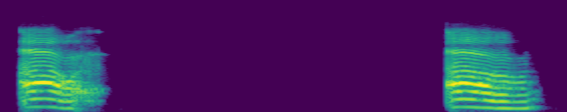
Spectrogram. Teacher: make sure to give that sound from the middle of the throat for the ayn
